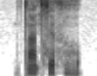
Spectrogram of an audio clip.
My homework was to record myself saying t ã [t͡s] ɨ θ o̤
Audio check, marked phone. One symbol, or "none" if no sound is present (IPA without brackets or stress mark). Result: t͡s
